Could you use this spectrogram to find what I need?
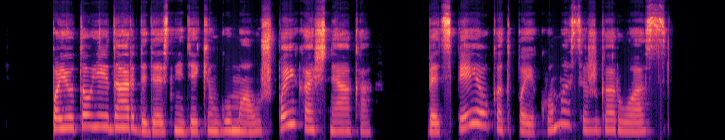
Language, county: Lithuanian, Kaunas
